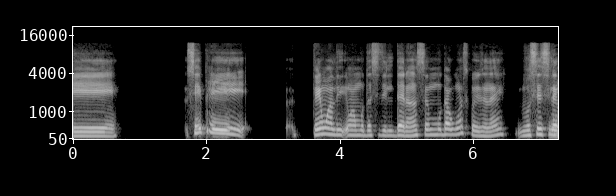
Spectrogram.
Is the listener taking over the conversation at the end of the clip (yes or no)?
yes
